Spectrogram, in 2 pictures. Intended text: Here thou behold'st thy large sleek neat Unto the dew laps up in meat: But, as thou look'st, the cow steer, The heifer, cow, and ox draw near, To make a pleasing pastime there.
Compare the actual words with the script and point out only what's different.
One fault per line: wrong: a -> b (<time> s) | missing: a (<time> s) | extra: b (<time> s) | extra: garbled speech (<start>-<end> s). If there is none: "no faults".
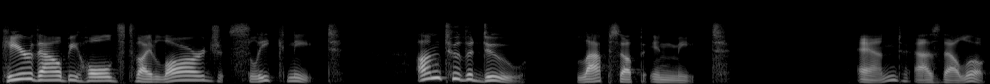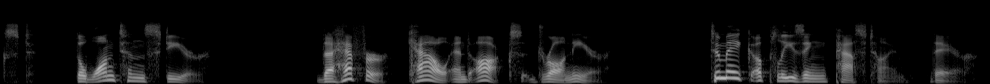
wrong: But -> And (8.6 s)
wrong: cow -> wanton (10.7 s)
